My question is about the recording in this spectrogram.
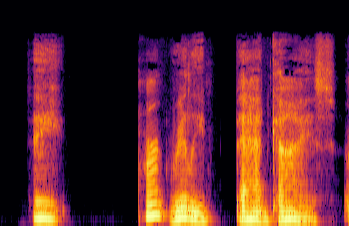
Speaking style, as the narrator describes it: Erwin said slowly

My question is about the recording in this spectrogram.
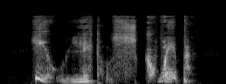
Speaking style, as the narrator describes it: she hissed

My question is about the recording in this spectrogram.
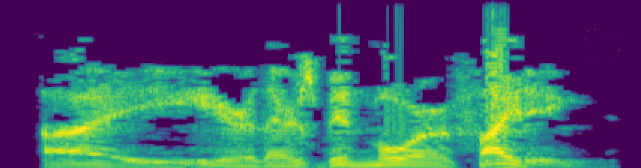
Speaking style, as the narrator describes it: Katha John rumbled in deep underwater Anglic

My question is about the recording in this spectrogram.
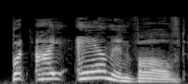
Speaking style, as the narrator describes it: I shouted

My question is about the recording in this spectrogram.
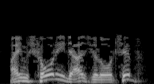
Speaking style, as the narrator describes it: said Goodmanchin cheerfully

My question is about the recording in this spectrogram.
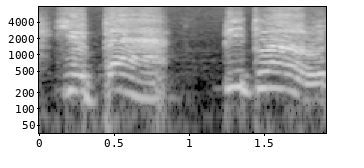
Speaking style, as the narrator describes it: cackling laughter and cries of

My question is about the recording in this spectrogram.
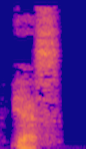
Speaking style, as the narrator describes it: I whispered back

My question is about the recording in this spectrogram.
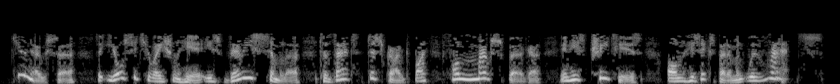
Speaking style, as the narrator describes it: Nut said cheerfully

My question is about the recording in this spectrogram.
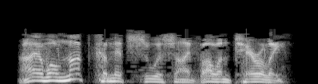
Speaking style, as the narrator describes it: said harshly

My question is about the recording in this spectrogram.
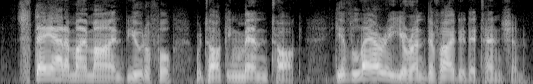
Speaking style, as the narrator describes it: Her husband called out

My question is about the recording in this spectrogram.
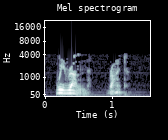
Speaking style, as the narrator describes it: whispered Rincewind to Nigel

